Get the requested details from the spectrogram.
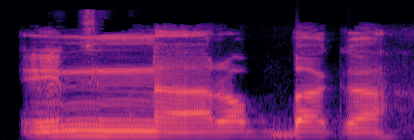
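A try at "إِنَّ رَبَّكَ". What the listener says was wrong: ইন্না এর মধ্যে লাম্বা না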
